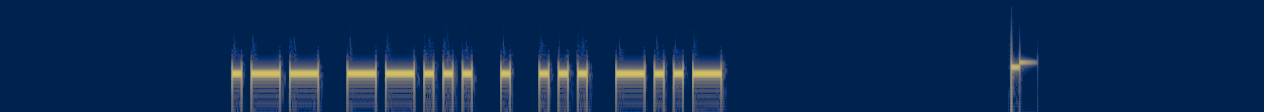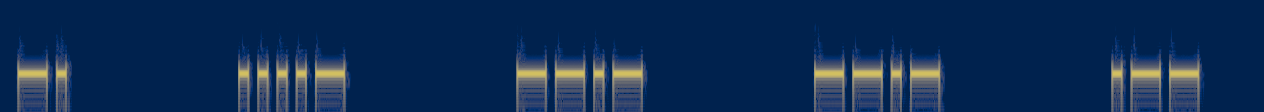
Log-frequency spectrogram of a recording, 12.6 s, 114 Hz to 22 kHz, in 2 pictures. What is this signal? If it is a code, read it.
Morse code, heard as a keyed tone, about 25 wpm, spaced as for 13 wpm, 700 Hz. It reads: W7ESX N4QQW
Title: USA Call Signs - 5 Characters - 6x Character Spacing - 25wpm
